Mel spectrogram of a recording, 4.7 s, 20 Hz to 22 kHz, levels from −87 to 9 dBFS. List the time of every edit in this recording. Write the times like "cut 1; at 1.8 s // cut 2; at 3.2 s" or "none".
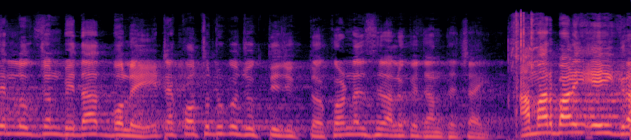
cut 1; at 3.7 s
